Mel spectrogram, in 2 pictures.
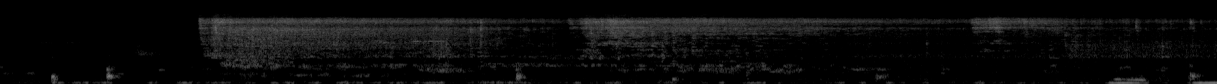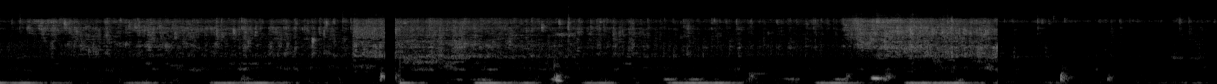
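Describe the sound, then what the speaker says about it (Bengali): Jute leaves in batter fry in hot oil in a home kitchen, a steady bright sizzle and hiss that runs on for long stretches and swells and fades now and then, with a few faint clinks and low bumps beneath. "দেখো মেয়ে এখন পাট ভাজাটা করছে।"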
